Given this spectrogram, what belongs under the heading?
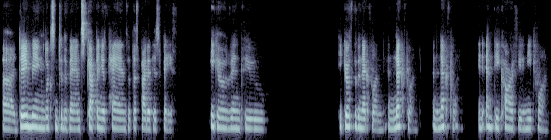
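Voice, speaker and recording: A woman narrates a screenplay's action at an amateur table read. She reads plainly in a medium-pitched voice and now and then stumbles on a word. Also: steady tone, normal speed, low-quality recording. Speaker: stage-direction narrator.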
